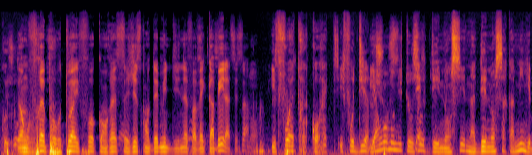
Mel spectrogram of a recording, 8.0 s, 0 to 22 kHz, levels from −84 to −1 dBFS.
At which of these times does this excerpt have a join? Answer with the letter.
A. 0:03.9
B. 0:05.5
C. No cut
B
